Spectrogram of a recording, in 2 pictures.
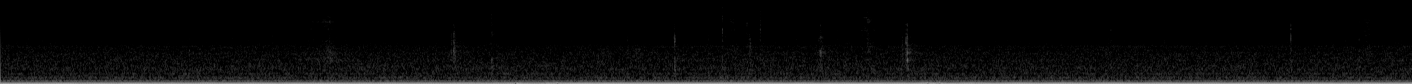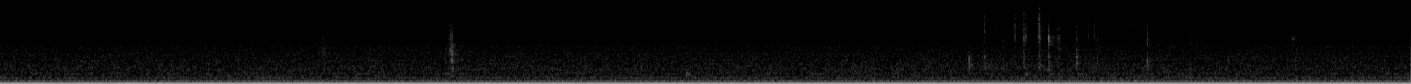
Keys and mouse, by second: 2.2-4.9 ctrl+drag, 4.9 click, 7.6 click, 8.4-10.0 ctrl+alt+drag, 10.0-11.7 drag, 11.7 click, 16.1-18.7 drag, 18.7-20.1 ctrl+drag, 23.4 click, 26.5 click.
